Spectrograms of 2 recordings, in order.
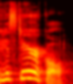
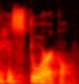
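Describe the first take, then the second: First: "hysterical" with clear stress on -ster-; saying "hysterical" as the word not meant; hysterical, said as the wrong word. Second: "historical" with clear stress on -stor-; saying "historical" as the word meant; historical, said as the right word. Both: Shown as a demonstration. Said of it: "we didn't say hysterical".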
